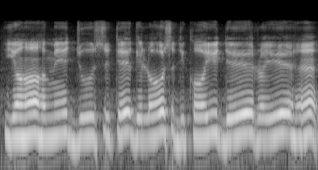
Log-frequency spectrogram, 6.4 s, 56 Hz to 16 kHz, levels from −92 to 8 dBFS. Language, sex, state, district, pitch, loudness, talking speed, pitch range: Hindi, male, Rajasthan, Jaipur, 170 Hz, -13 LUFS, 85 wpm, 160-185 Hz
